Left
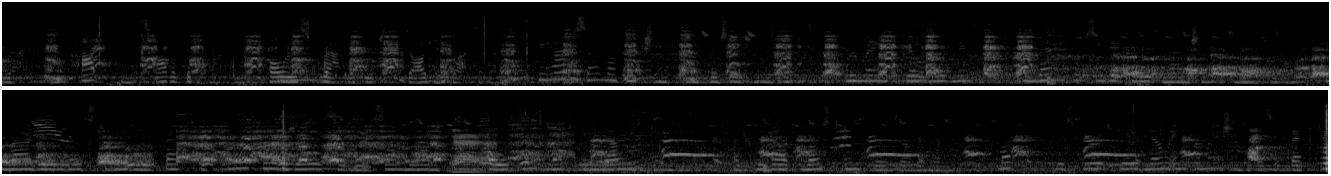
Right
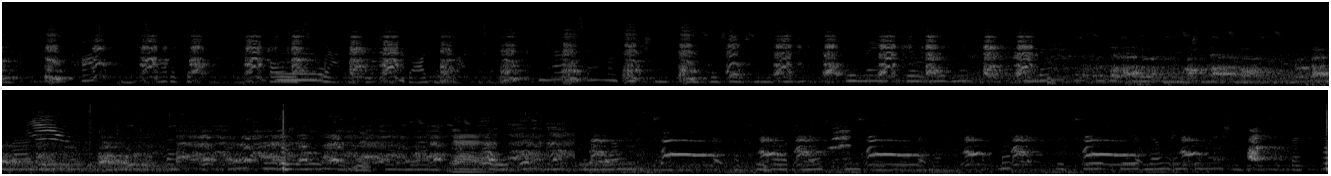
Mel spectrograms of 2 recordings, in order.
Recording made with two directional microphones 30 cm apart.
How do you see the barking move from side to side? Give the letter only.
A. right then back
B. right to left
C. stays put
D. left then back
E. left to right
D.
